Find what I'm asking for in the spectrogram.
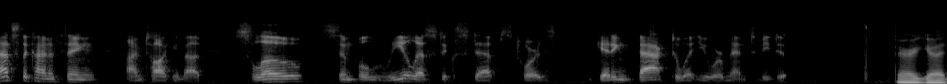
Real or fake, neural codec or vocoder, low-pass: real; none; 7.2 kHz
